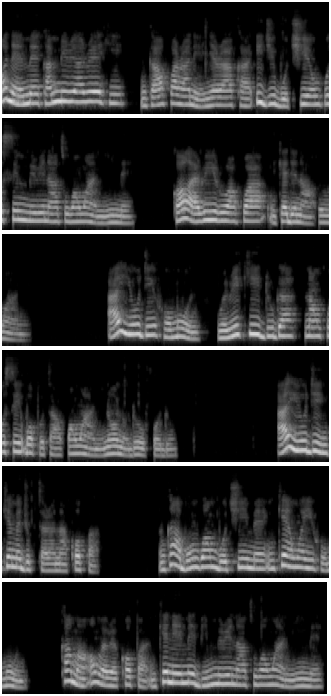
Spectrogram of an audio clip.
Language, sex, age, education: Igbo, female, 15-29, tertiary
